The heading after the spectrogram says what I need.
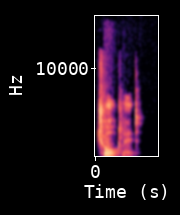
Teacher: Rather than pronouncing all three syllables clearly, most native speakers say chocolate, dropping the middle vowel sound to make the word flow more smoothly.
